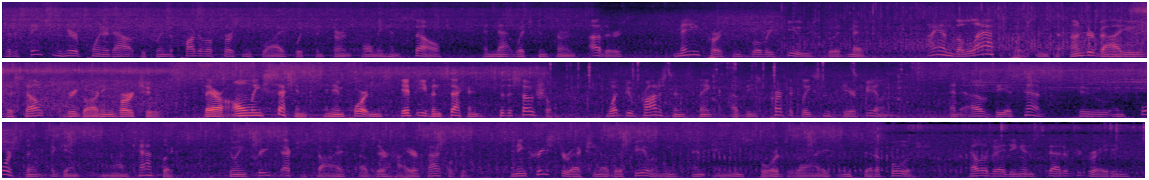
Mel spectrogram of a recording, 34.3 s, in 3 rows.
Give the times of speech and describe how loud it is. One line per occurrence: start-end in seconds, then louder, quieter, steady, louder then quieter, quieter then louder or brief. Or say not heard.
0.0-34.2 louder then quieter.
